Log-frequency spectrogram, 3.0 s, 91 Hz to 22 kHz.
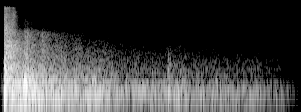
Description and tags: Slam & Fire
The mixing together of putting a cup on a steel table next to an iPod 5 microphone and a distant firework sound amplified using Audacity. Location: The Castle, Neutral Bay, close to the wharf, Sydney, Australia, 15/04/2017, 16:56 - 21:11.
Amplified-Firework, Boom, Cannon, Cannon-Fodder, Fire, Firework, Gunshot, Table, Table-Slam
